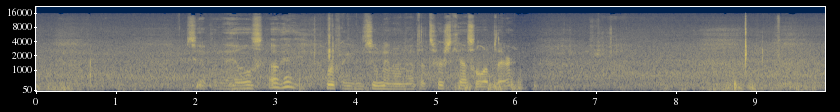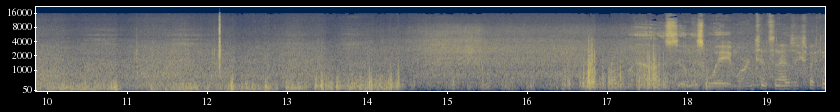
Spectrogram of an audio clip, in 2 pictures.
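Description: Waves break and wash onto a beach in the distance.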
